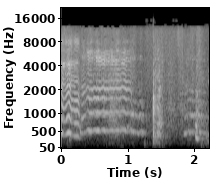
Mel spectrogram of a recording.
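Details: Kid goat gives one loud, trembling bleat lasting about a second with a wavering tone, followed by a couple of sharp knocks and a softer bleat.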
